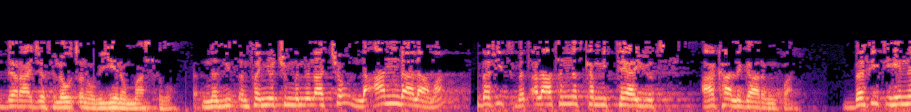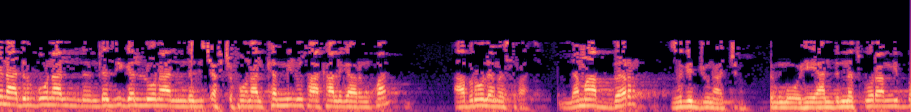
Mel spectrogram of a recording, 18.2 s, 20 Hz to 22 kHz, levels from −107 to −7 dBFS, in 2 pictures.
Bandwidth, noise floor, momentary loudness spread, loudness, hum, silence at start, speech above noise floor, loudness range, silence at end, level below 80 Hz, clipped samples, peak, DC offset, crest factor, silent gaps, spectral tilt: 6 kHz; -53 dBFS; 11 LU; -21 LUFS; none; 0 s; 33 dB; 2 LU; 0 s; -46 dBFS; under 0.1%; -4 dBFS; under 0.1%; 16 dB; none; -5 dB/octave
